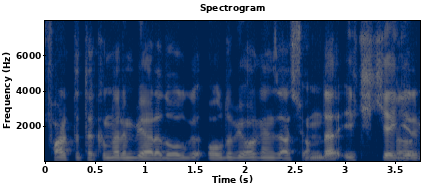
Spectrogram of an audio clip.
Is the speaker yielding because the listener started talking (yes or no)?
no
